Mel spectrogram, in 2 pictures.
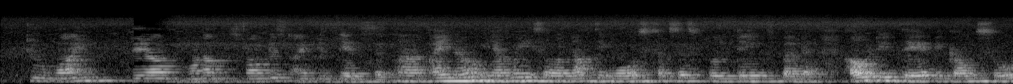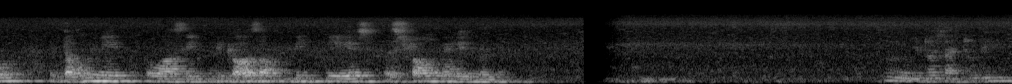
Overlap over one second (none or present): none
